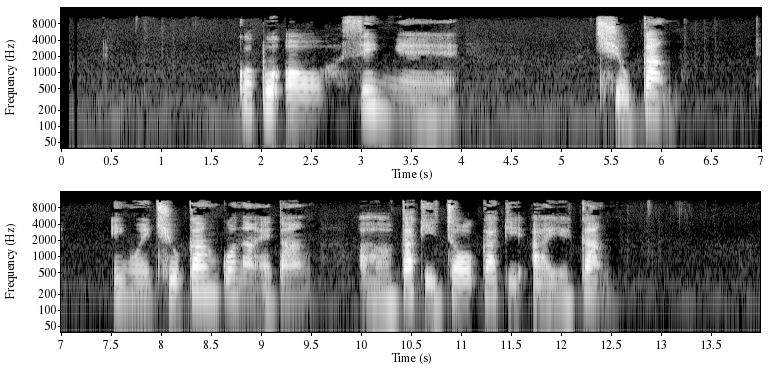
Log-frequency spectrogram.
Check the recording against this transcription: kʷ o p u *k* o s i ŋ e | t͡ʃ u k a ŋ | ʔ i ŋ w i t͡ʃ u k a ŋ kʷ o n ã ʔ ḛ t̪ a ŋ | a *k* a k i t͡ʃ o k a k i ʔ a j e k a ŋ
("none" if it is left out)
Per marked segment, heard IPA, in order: ʔ, k

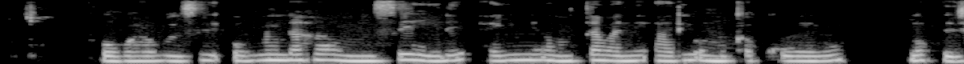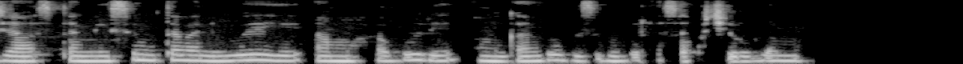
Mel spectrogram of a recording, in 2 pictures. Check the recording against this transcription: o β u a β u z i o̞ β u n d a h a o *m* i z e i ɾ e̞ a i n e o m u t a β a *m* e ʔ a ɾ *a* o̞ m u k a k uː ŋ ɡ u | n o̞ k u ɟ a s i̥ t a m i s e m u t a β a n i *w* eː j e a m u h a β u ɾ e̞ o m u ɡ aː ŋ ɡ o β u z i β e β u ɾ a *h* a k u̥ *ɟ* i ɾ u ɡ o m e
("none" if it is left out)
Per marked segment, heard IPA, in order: m, n, i, w, s, c

